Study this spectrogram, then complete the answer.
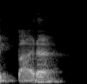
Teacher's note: it kind of like taps the alveolar when the sound is articulated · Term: tab or a flat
